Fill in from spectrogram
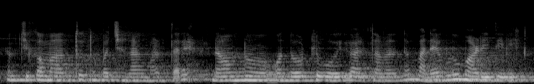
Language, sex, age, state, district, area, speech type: Kannada, female, 30-45, Karnataka, Hassan, urban, spontaneous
